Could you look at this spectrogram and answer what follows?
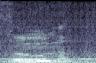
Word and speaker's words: Foom: the Doom bots, confronts not Doom but Foom. It's literally the rhymes with Doom, and it's like.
